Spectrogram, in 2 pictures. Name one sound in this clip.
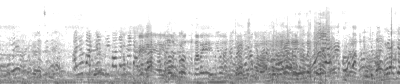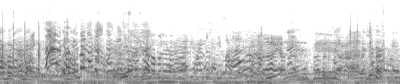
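A group of young men and women chatter, shout and cheer nearby outdoors.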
